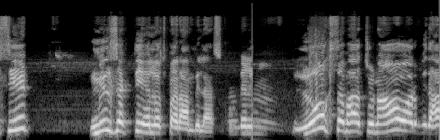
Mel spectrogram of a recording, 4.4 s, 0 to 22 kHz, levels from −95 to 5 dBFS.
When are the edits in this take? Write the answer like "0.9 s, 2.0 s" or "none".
2.6 s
